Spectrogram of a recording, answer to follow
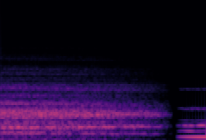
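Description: Dark ambient background music: a sustained droning chord that fades away about three-quarters of the way through, followed after a brief gap by a new low humming drone with a thin high tone.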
